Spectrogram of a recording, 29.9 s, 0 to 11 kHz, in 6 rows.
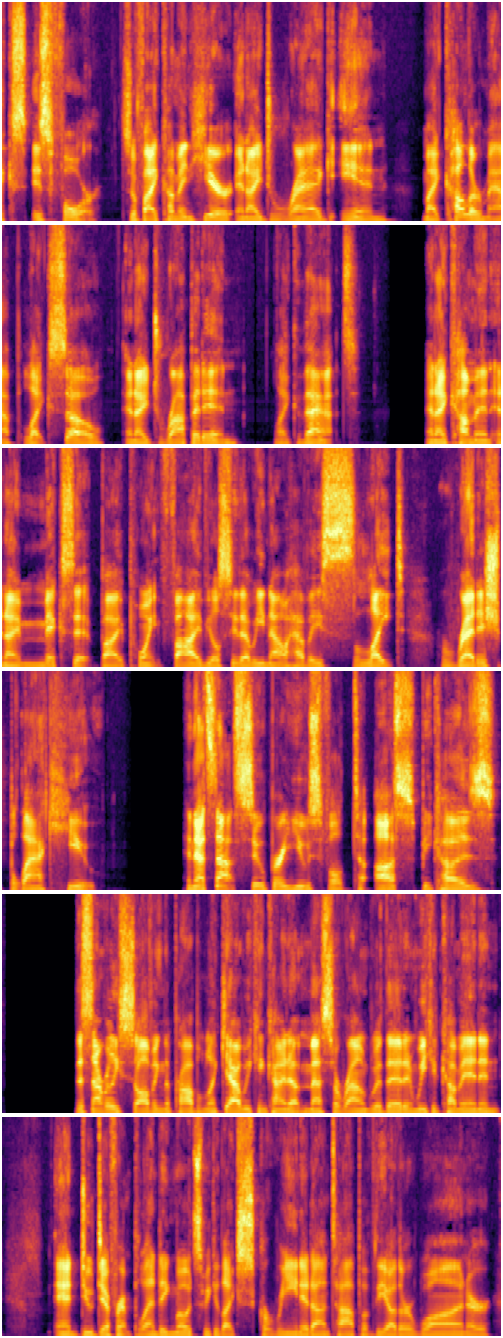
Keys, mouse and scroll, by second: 0.2 scroll, 0.8 middle click, 1.3 middle click, 2.1 middle click, 2.4 middle click, 2.4 middle click, 2.9 middle click, 3.0 middle click, 3.0 middle click, 3.4 middle click, 6.8 click, 8.2 middle click, 8.2 middle click, 8.2 middle click, 8.7 middle click, 8.8 middle click, 8.8 middle click, 9.1 middle click, 9.6 middle click, 12.0 click, 12.8 middle click, 13.0 middle click, 13.1 middle click, 13.6 middle click, 14.1 middle click, 14.5 middle click, 15.1 middle click, 16.6 middle click, 17.9 middle click, 18.7 middle click, 19.0 middle click, 19.5 middle click, 20.1 middle click, 20.2 middle click, 20.9 middle click, 23.7 click, 24.2 click, 26.9 click, 28.9 click.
